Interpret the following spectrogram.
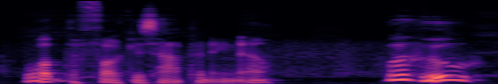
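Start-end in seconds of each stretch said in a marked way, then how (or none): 1.9-2.4 high, loud party whoop; cheering woohoo. Acted. Cheering at birthday scene.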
